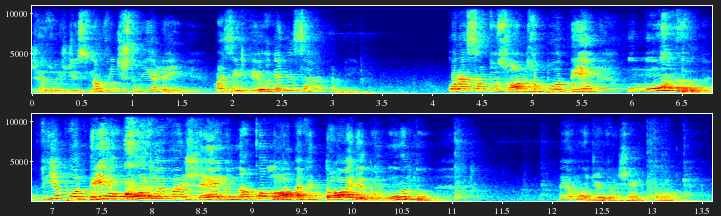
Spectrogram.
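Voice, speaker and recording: With audible room echo behind her, a woman with a high pitch talks at a fairly slow pace, her voice making very wide pitch swings. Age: 70s. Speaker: spiritist lecturer. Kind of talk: religious talk.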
